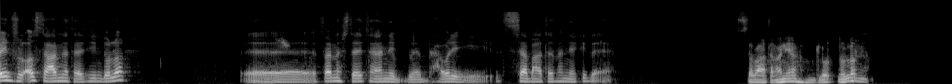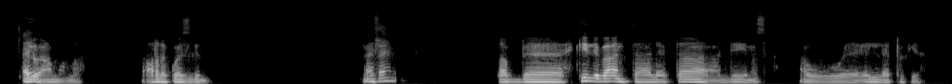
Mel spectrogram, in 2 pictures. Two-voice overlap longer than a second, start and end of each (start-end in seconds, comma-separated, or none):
none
